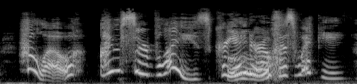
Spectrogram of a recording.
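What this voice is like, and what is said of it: Silly dog character voice. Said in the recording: “Do a dog voice ... Is that how you hear dogs?”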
